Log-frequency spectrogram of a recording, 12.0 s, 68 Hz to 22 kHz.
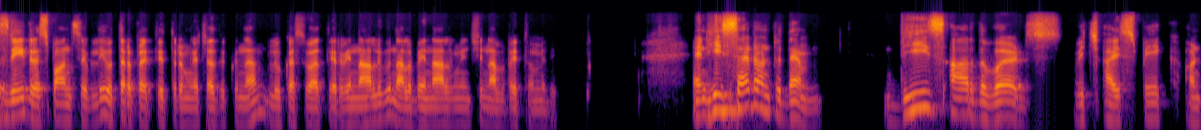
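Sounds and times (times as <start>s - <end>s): soft breath: 6.4s - 6.9s
man speaking: 7.0s - 12.0s.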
